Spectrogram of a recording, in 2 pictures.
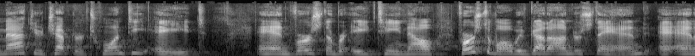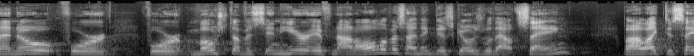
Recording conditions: large echoing room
